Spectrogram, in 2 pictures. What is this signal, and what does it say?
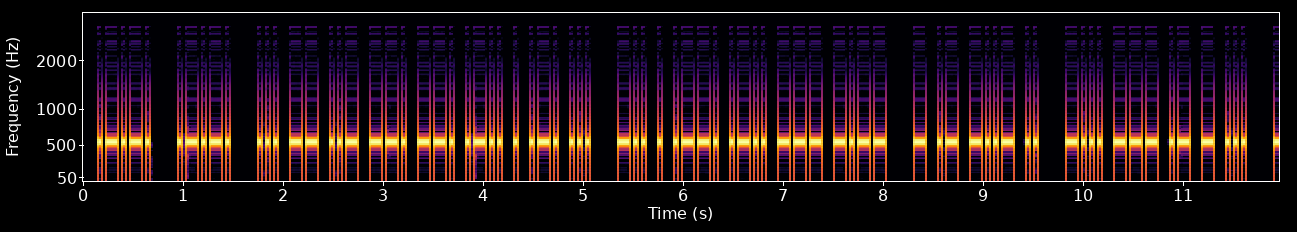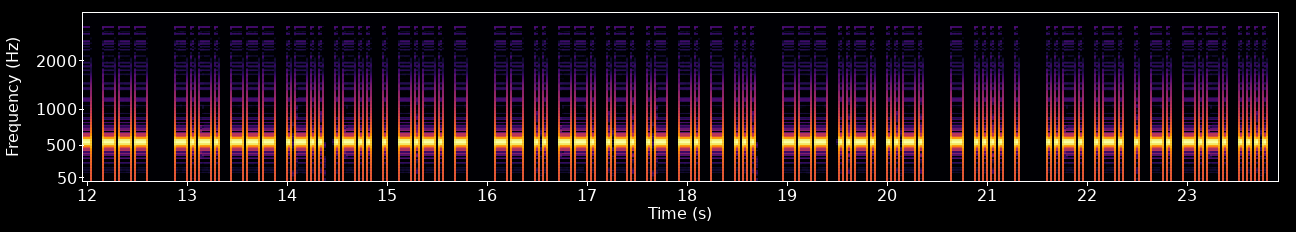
Morse code, heard as a keyed tone, about 30 wpm, 550 Hz. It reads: <AR> <AR> SMUGGLERS DEPLOY TAXI BOATS TO COLLECT MIGRANTS OFF THE FRENCH
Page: news headlines in morse code at 30 wpm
